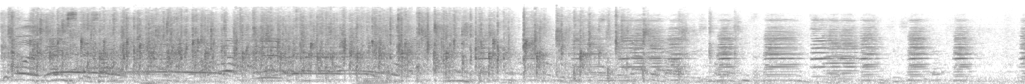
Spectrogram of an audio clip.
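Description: Concert audience at La Commune d'Aligre breaks into applause, dense clapping with a sung or spoken voice carrying over it early on, then thinning into more scattered claps with rising musical tones toward the end.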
